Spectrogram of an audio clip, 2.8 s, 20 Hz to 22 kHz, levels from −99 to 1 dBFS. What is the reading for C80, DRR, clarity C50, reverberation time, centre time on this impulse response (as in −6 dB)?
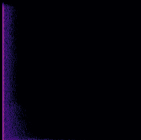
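20.0 dB, 9.0 dB, 19.5 dB, non-exponential decay, 3 ms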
